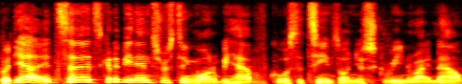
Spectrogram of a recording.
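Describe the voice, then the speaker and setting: This man's voice sits fairly high in pitch. It swings very widely from low to high. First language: not English. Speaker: esports caster. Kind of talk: casual analysis chat.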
